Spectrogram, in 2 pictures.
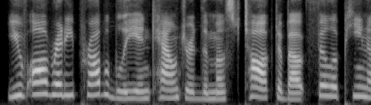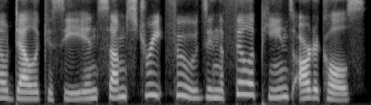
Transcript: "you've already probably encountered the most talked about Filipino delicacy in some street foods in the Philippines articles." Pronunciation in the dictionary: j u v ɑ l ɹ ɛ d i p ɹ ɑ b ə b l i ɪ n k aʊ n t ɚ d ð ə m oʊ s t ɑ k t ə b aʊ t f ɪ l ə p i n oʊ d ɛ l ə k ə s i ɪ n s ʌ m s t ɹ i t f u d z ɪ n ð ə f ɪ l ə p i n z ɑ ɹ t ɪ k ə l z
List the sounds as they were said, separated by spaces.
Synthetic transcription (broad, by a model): j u v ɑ l ɹ ɛ d i p ɹ ɑ b ə b l i ɪ n k aʊ n t ɚ d ð ə m oʊ s t ɑ k t ə b aʊ t f ɪ l ə p i n oʊ d ɛ l ə k ə s i ɪ n s ʌ m s t ɹ i t f u d z ɪ n ð ə f ɪ l ə p i n z ɑ ɹ t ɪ k l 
